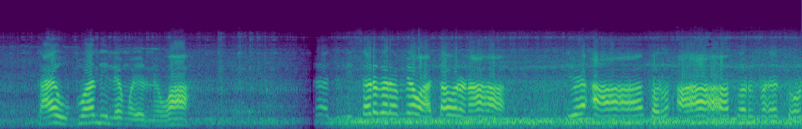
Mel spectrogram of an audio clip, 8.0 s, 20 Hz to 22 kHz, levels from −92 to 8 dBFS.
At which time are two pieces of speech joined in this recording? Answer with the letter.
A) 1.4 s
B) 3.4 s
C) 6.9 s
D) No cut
B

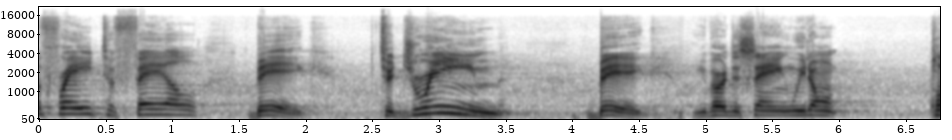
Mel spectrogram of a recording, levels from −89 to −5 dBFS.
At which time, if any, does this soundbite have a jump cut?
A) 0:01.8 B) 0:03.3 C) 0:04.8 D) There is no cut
C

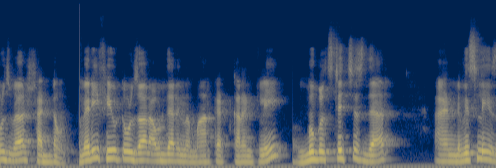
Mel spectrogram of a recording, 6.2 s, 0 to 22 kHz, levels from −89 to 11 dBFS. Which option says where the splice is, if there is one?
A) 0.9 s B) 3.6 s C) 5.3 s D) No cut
D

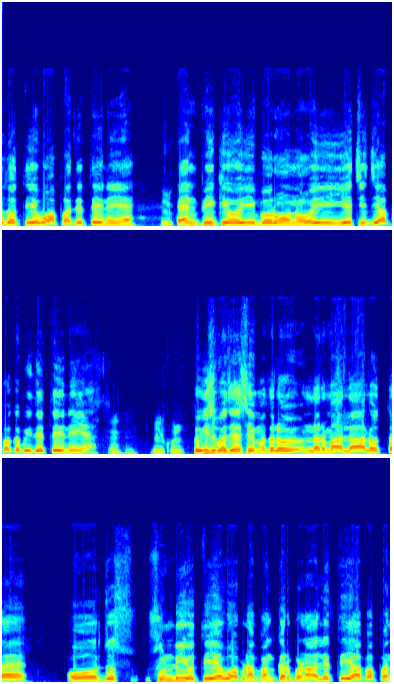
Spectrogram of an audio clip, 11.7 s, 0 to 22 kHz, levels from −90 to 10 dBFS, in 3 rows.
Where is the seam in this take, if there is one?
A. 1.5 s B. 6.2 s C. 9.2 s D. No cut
D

